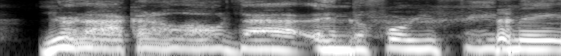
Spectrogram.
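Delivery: put-on, super high, squeaky cat voice. Speaker acts out his complaint as they start loading the gear, super high-pitched voice. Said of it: "It's like a super high pitch".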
